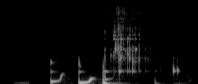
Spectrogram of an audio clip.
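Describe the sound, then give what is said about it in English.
Dark beer glugs out of a bottle, pouring like cola. A few quiet gurgling glugs rise in pitch, followed by a brighter fizzy splash and then a final small plop. “So it pours out like I'm pouring out a cola.”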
